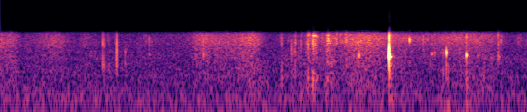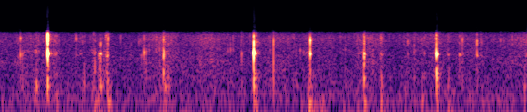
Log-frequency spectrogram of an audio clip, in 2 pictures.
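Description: Dachshund chewing and gnawing close up on a piece of cartilage: irregular crisp crunches and clicks of teeth, with a few louder crunches about three, four and six seconds in.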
